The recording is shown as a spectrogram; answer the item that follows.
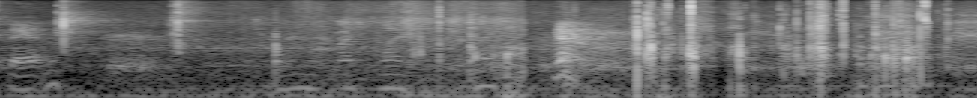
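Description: Scattered crackling and clicking of movement in dry leaf litter and handling noise, with a faint low voice in the middle. A quicker run of sharp clicks and knocks comes near the end.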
